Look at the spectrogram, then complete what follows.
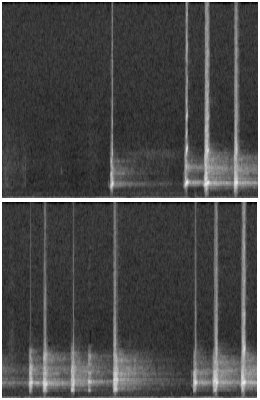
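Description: Wild turkeys gobbling in the woods: loud, sharp runs of gobble notes, the first starting about a second in, a second run near the end. The hunters take the birds to be angry at each other.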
